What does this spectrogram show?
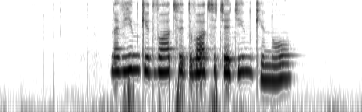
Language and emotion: Russian, neutral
